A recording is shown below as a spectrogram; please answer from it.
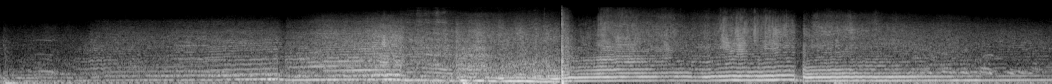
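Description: Rally car's turbocharged four-cylinder engine at full throttle, its note climbing and growing louder. About halfway through the pitch dips as the engine comes off the throttle, then it picks up again with a sharp crack and holds high, with a gear change near the end.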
